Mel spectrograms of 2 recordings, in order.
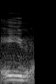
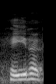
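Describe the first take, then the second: First: The word begins directly with a vowel sound. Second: The word begins with an audible h sound. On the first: The speaker calls it right. "ఎయిర్ అట్లా అంటారు" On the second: The speaker calls it wrong. "హెయిర్ కదా ఇది యాక్చువల్గా"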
